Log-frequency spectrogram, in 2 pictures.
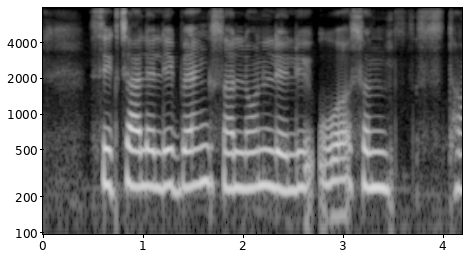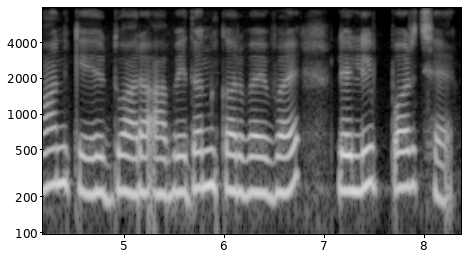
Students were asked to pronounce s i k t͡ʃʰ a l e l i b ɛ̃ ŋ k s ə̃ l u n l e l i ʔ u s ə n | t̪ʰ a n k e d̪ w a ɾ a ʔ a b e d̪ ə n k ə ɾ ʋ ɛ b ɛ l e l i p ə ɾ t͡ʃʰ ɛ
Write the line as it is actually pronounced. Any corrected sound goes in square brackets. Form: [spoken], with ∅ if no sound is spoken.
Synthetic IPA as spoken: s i k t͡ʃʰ a l e l i b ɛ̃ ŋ k s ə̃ l [o] n l e l i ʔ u s ə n | t̪ʰ a n k e d̪ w a ɾ a ʔ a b e d̪ ə n k ə ɾ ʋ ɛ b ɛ l e l i p ə ɾ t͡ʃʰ ɛ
